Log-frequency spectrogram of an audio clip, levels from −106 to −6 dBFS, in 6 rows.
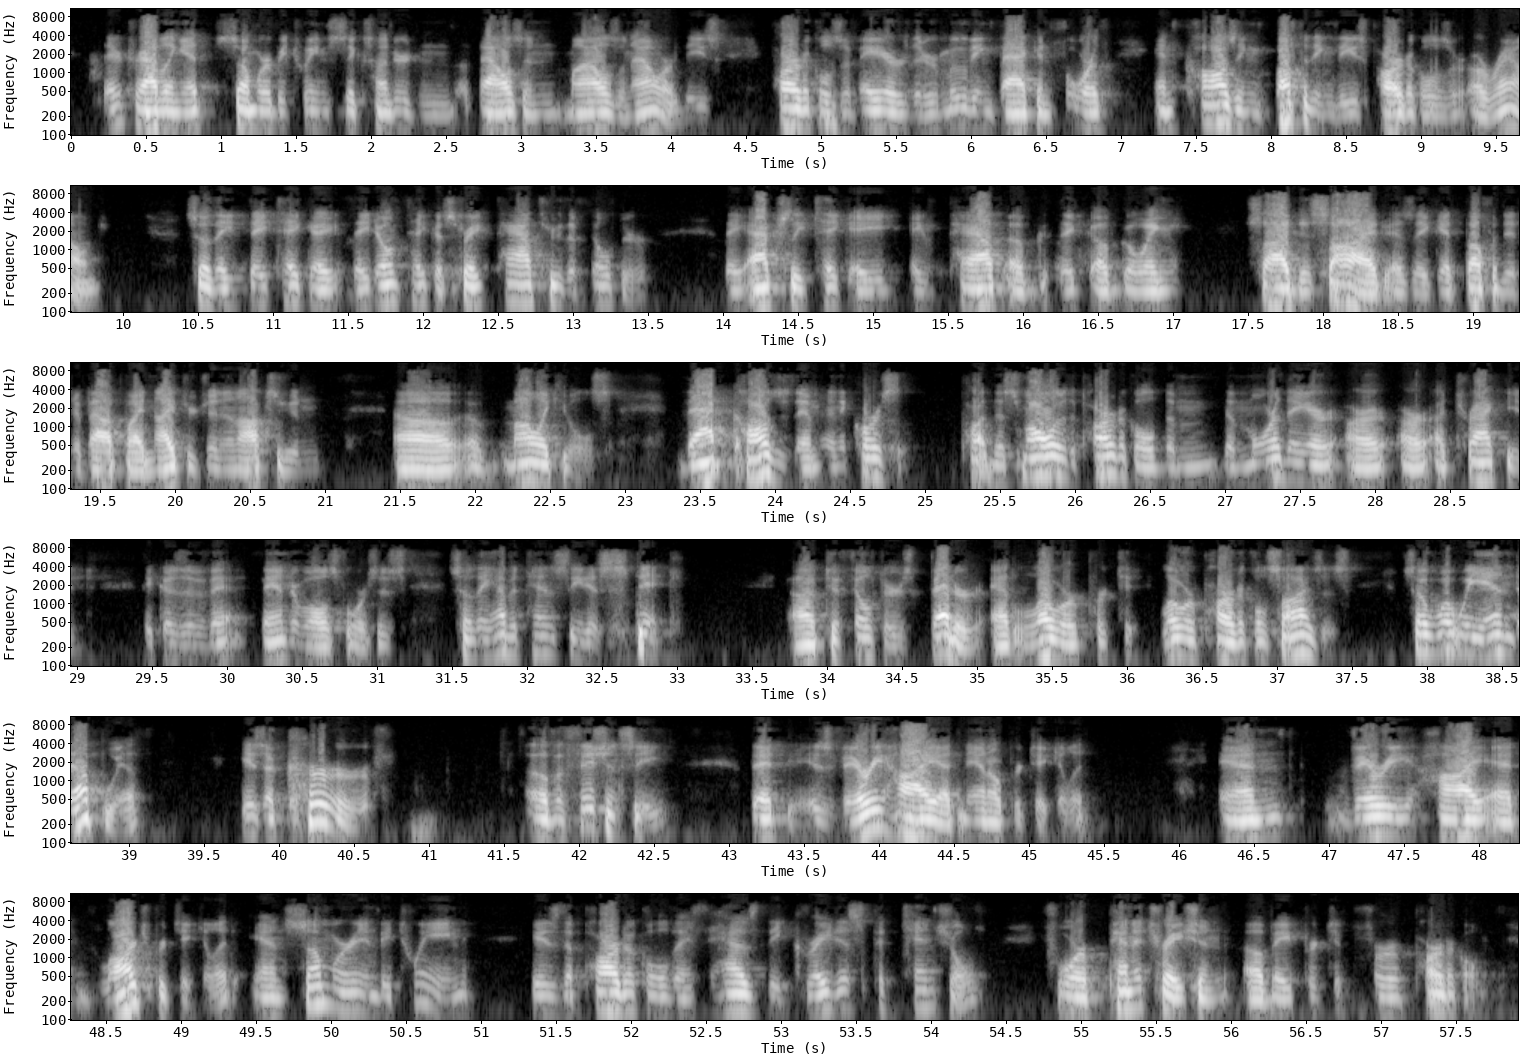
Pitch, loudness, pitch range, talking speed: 120 Hz, -23 LUFS, 110-135 Hz, 155 wpm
